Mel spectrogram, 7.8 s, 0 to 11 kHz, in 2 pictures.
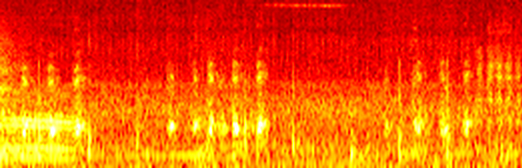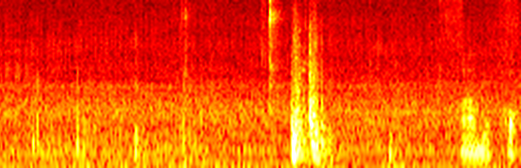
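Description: Chickens clucking in the video game Minecraft Sky Factory 3: repeated short clucks and squawks over soft game ambience, with a louder squawk burst near the end, under someone talking.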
